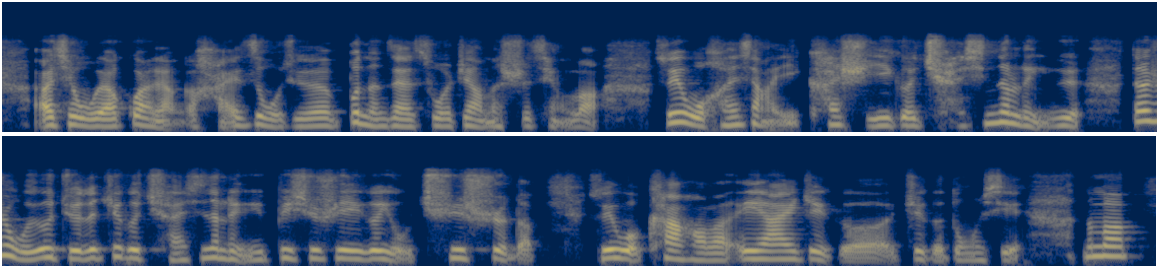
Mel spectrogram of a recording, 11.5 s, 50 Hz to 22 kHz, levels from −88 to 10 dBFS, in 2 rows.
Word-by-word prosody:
而 200 - +5
且 220 - +1
我 185 -2 +3
要 180 - +4
管 210 +1 +2
2 - - -3
个 - - -7
孩 205 - -4
子， 225 - -1
我 170 - -5
觉 180 +1 -5
得 195 - +1
不 285 - +1
能 185 -4 -3
再 185 -2 +1
做 185 +2 -6
这 200 - -2
样 175 - -2
的 - - -8
事 185 - -5
情 - - -10
了。 - - -3 0.3
所 260 - -2
以 - - +6
我 195 - +5
很 205 +3 -4
想 - - -3
一 - - -8
开 220 - -3
始 190 -3 +2
一 200 - 0
个 195 -1 -2
全 185 - +1
新 250 +6 -1
的 280 - +4
领 225 - -3
域， 195 -3 -2 0.2
但 310 +1 +6
是 305 - +3
我 195 - +1
又 245 - +5
觉 220 -3 +2
得 230 - +3
这 265 +2 -2
个 230 -2 +3
全 185 -5 -6
新 235 +6 -5
的 - - +2
领 215 - -3
域 195 - -7
必 235 +2 -4
须 225 +1 -1
是 225 0 0
一 215 - +4
个 220 +1 +4
有 - - -2
趋 235 -1 -1
势 450 - 0
的， - - -7 0.2
所 465 - +5
以 - - +6
我 455 +1 +6
看 220 - +4
好 185 -1 -2
了 180 - 0
AI 210 0 +4
这 205 -1 -1
个 80 - -5
这 210 - -4
个 - - -7
东 185 0 -10
西。 420 - -5 0.3
那 275 - -2
么， 280 -1 +5
210 Hz, 385 characters per minute, -24 LUFS, 190-235 Hz, 0.3 s, 以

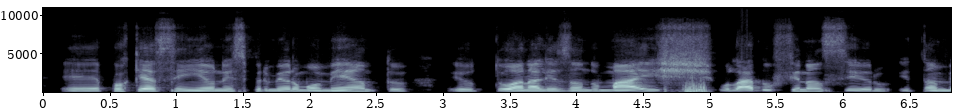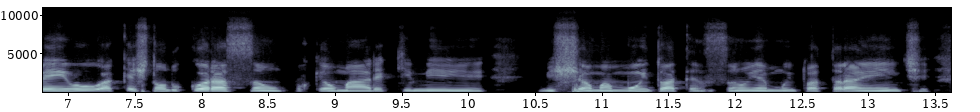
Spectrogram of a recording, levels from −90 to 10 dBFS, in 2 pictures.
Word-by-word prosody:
eh, 125 0 -2
porque 155 +1 +1
assim 150 -3 +3
eu 140 +1 +2
nesse 145 -1 -4
primeiro 145 -1 -2
momento, 140 -2 0 0.3
eu 130 -1 -5
tô 150 0 +6
analisando 145 0 +2
mais 150 +3 +4 0.3
o 145 - -7
lado 150 +2 +5
financeiro 145 -8 -5
e 135 - -14
também 145 +1 +1
o 155 -1 +1
a 130 - +3
questão 155 +3 -3
do 155 - -7
coração, 155 -4 +3
porque - - -11
é - - +2
uma 125 0 0
área 125 +1 -2
que 130 - -10
me 130 -3 -3 0.4
me 250 0 -7
chama 130 -1 0
muito 145 +3 -1
a - - +5
atenção 245 - -5
e 270 - 0
é 270 - +1
muito 260 +1 -5
atraente 135 - -2
145 Hz, 160 wpm, -22 LUFS, 130-155 Hz, 0.4 s, tô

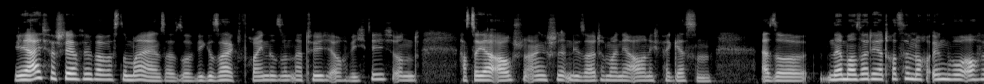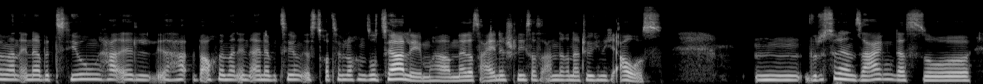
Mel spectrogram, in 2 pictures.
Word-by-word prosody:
Ja 210 +4 +9
ich 295 - -1
verstehe 260 -1 +6
auf 245 - -2
jeden 245 0 +2
Fall 230 -1 +2
was 220 -1 -3
du 210 -2 0
meinst. 190 -5 +1
Also 170 0 -5
wie 180 +1 -4
gesagt: 195 +1 +1
„Freunde 200 +2 -2
sind 200 0 -4
natürlich 205 -1 -2
auch 185 0 -5
wichtig 235 +8 -5
und 190 0 -3 0.4
hast 185 +1 -2
du - - +5
ja 195 -2 +6
auch 190 +2 +3
schon - - -7
angeschnitten, 210 0 -2
die 195 - 0
sollte 185 +2 -3
man 195 -1 -2
ja 180 -2 -2
auch 185 - -2
nicht 190 - -7
vergessen“. 175 -4 -6 0.5
Also, 175 -1 +1
ne, 220 +1 +3
man 230 -1 +7
sollte 245 +1 +2
ja 235 - +4
trotzdem 250 +2 -1
noch 230 -1 0
irgendwo, 230 -1 +2
auch 215 +2 +2
wenn 230 - 0
man 220 -1 0
in - - -4
'ner 220 0 +1
Beziehung 225 +2 -2
hat 225 -1 0
el 215 -1 -4
hat 225 +2 -4
aber 210 - -2
auch 215 - -4
wenn 220 - +1
man 215 -1 -2
in 210 - -3
einer 215 -1 -1
Beziehung 215 +2 -3
ist, - - -4
trotzdem 205 +2 -3
noch 215 0 -3
'n 220 -1 -3
Sozialleben 215 -6 +4
haben, 170 -1 -2
ne? 180 +1 0
Das 190 0 -1
eine 185 +5 -1
schließt 210 0 -3
das 205 -1 -5
andere 200 0 -3
natürlich 200 +1 -2
nicht 200 - -4
aus. - - 0 0.9
Hm, 205 -1 0
würdest 205 +6 -4
du 265 - +2
denn 230 -4 +3
sagen, 225 +3 0
dass 200 -1 -2
so 185 0 +1
205 Hz, 235 wpm, -20 LUFS, 190-225 Hz, 0.9 s, Ja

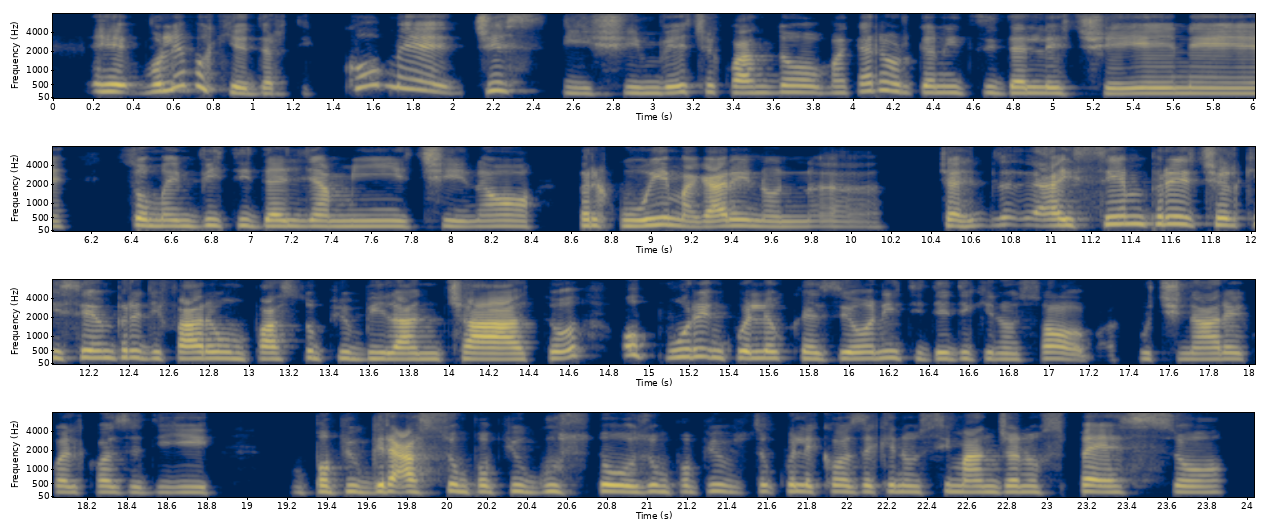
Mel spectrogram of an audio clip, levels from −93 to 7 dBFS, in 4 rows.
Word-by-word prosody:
e 255 -1 +4
volevo 375 - +1
chiederti 180 - -4
come 365 - -2
gestisci, 260 -9 -6
invece, 215 +4 -2
quando 215 +1 0
magari 215 +7 -5
organizzi 215 -5 -4
delle 200 -1 -1
cene 190 0 -2 0.3
insomma 205 -3 +2
inviti 215 +2 -4
degli 200 0 0
amici, 195 0 -3
no, 190 0 -3 0.2
per 215 +1 -1
cui 210 +4 +3
magari 195 0 +3
non 180 - -9 0.2
cioè, 205 -2 -1
b 215 - -25
uhm, 240 -1 -9
hai 220 +1 +3
sempre 265 +3 +1
cerchi 235 -2 0
sempre 250 +1 0
di 225 -2 -5
fare 220 0 +5
un 220 -2 -1
pasto 210 +3 +1
più 225 +1 -5
bilanciato, 200 +3 +6 0.2
oppure 285 -5 -1
in 255 -3 -2
quelle 235 -1 +2
occasioni 225 +1 -2
ti 210 -2 -13
dedichi, 215 +1 -4
non 200 -1 -6
so, 205 +4 -2
a 190 -6 -2
cucinare 200 -1 -2
qualcosa 200 -1 -4
di 190 +1 -8 0.4
un 180 -3 -20
po' 210 +2 +2
più 220 -2 -3
grasso, 225 +3 +6
un 215 - -3
po' 215 0 -2
più 225 +1 -5
gustoso, 215 +1 +2
un 215 - -2
po' 210 +2 -8
più 230 +1 -5
s 195 +4 -7
quelle 225 -1 0
cose 210 0 -2
che 220 - -4
non 210 -2 -3
si 200 +3 -9
mangiano 205 0 +2
spesso. 200 -1 -1
210 Hz, 160 wpm, -21 LUFS, 195-225 Hz, 0.4 s, bilanciato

